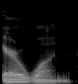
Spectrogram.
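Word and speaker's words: Erewhon: of them is a sushi restaurant it's called Air1 but it's pronounced E I mean sorry it's spelled e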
